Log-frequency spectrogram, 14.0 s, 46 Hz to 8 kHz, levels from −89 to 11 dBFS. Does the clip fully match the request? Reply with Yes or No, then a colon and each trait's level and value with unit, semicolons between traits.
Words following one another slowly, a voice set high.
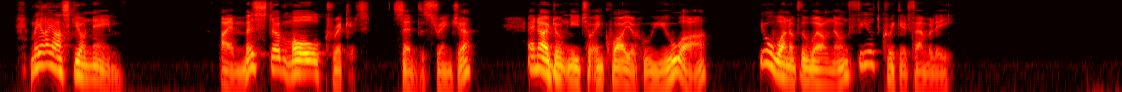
No: slow, 130 wpm; very low, 95 Hz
